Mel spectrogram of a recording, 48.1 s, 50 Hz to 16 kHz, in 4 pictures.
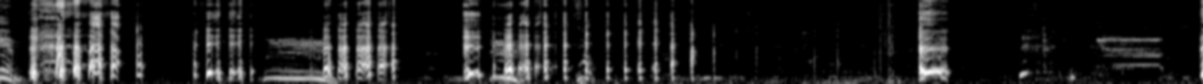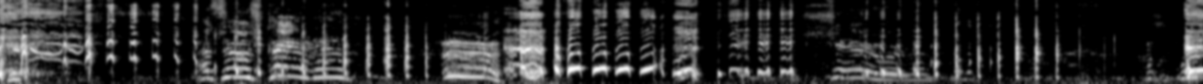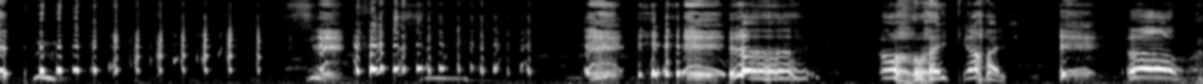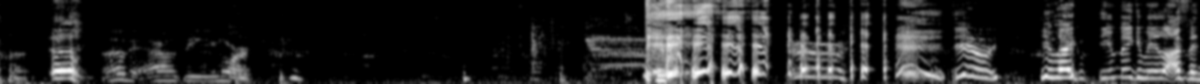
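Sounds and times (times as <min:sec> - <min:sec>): person giggling: 0:02.0 - 0:04.0, 0:04.6 - 0:07.2, 0:12.0 - 0:22.7, 0:23.8 - 0:32.2, 0:42.5 - 0:45.5
gasping breaths: 0:45.0 - 0:45.6.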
